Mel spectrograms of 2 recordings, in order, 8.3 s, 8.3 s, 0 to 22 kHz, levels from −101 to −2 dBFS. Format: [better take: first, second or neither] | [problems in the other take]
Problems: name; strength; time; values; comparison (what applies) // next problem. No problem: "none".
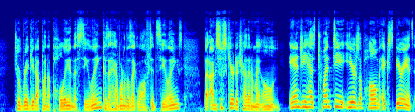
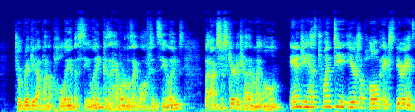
first | off-mic speech; far // room echo; very slight; dies away in 0.2 s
